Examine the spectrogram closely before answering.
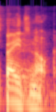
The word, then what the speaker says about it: Badenoch: Is it Badenoch? It's Badenoch. It's Badenoch. Yeah.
